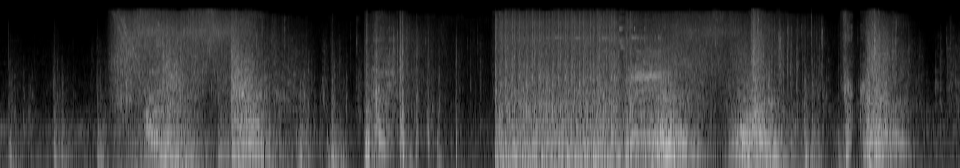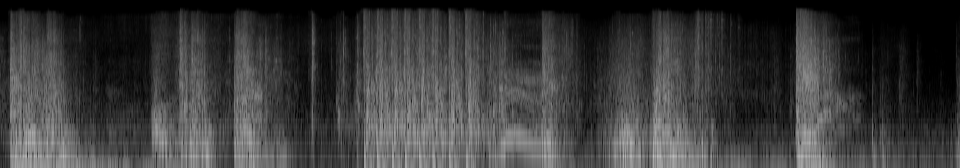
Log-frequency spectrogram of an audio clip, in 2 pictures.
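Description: Heavy blows and metal impacts thud and clang in a fight.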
